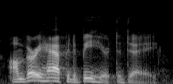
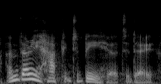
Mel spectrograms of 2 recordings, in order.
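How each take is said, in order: First: "I'm very happy to be here today" coming down hard on "today"; louder, firm American fall at the end on "today"; American hard landing. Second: "I'm very happy to be here today" gently falling, landing softly on "today"; British soft landing. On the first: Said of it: "an American has a hard landing". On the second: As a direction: rise on "very", then come down lightly to "today". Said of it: "the British has a soft landing". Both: Shown as a demonstration.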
